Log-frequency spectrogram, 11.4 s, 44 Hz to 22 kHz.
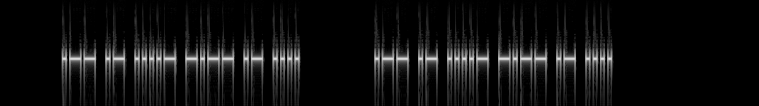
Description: Morse code, heard as a keyed tone, about 22 wpm, 700 Hz. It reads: WA4YAH WA4YAH
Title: USA Call Signs - 6 Characters - Repeated 2x - 22wpm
